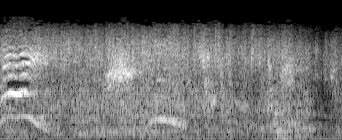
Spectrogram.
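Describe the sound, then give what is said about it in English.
Water sprays from a hose stuck in a car's glove compartment in a steady, loud hissing rush with splattering edges. It continues unbroken for the whole stretch, and a brief voice-like cry rises near the start. “Leroy, turn off that water!”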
